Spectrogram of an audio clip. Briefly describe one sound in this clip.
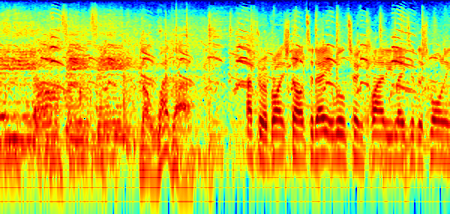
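Seagulls cry overhead.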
